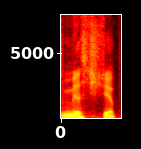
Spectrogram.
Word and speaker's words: MSCHF: Uh, the the the company is called like I think it's pronounced mischief, but it's it's spelled M S C H F.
